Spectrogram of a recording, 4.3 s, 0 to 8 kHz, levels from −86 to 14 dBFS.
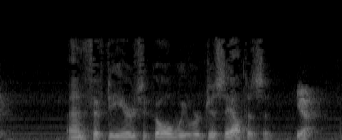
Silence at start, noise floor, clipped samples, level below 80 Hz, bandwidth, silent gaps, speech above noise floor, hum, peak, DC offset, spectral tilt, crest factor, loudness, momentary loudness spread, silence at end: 0 s; -62 dBFS; under 0.1%; -64 dBFS; 6 kHz; none; 24 dB; none; -20 dBFS; under 0.1%; -5 dB/octave; 18 dB; -39 LUFS; 12 LU; 0 s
